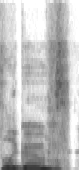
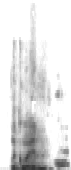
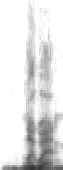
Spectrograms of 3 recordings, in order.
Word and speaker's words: Le Guin: my historical fiction, desperately trying to channel Miss Legume's. Is that how you say her name? Le Guin. Le Guin, yeah.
